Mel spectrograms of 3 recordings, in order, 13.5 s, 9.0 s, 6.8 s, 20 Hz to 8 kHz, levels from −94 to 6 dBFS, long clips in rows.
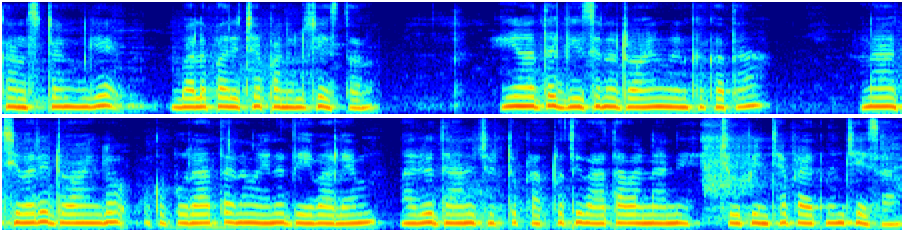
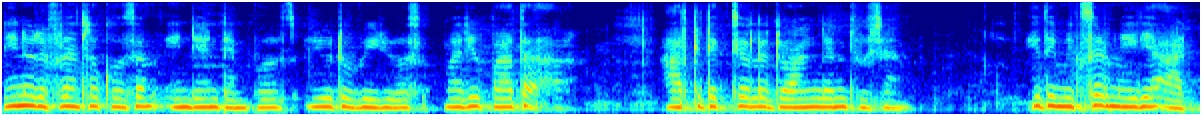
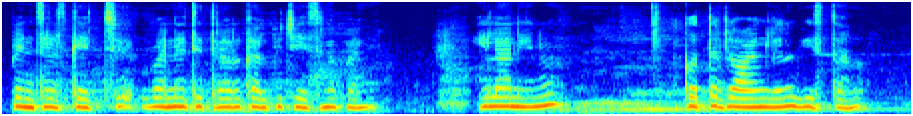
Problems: constant background noise, continuous background conversations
